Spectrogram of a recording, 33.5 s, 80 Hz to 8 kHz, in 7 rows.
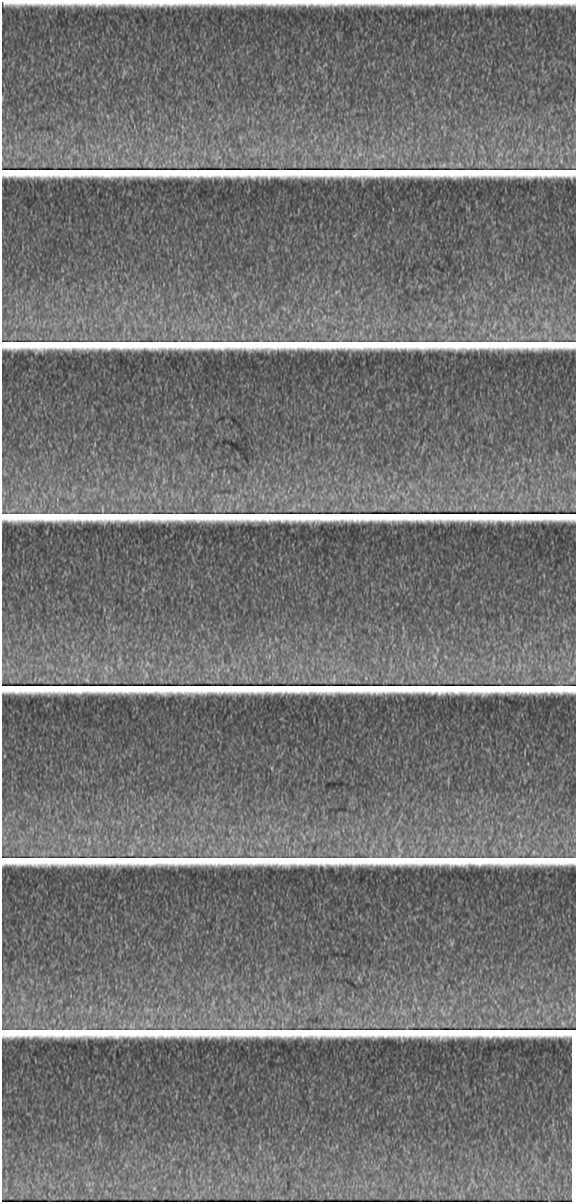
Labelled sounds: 8.1	8.4	killer whale, northern resident, A clan, call N20, 2.2 to 2.5 kHz
11.3	11.6	killer whale, northern resident, A clan, call N20, 2.9 to 3.5 kHz
21.8	22.1	killer whale, northern resident, A clan, call N20, 3.4 to 3.6 kHz
26.6	26.9	killer whale, northern resident, A clan, call N20, 2.0 to 2.5 kHz

